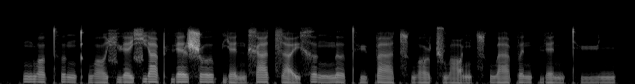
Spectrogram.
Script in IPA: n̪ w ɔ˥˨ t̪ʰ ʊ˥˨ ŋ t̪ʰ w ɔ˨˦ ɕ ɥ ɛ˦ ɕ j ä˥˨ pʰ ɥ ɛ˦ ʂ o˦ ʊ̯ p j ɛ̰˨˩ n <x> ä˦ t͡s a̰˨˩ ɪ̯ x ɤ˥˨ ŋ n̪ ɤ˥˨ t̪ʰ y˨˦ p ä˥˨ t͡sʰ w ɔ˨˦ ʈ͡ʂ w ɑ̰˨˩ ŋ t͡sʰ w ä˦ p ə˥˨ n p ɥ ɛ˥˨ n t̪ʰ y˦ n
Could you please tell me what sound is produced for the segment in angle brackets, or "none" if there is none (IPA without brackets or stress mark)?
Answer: x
